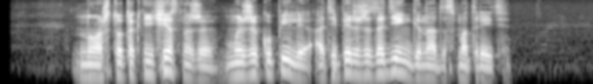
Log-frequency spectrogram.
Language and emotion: Russian, angry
